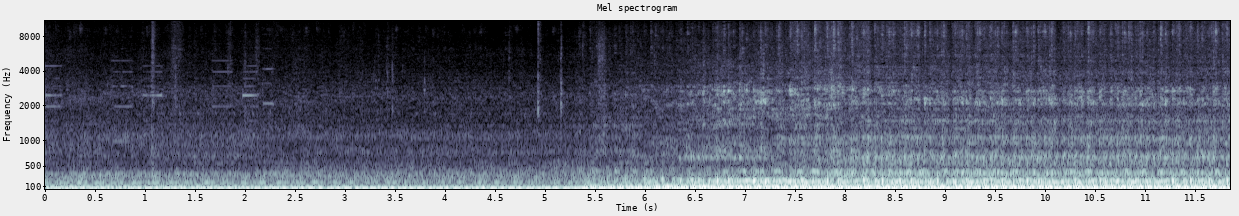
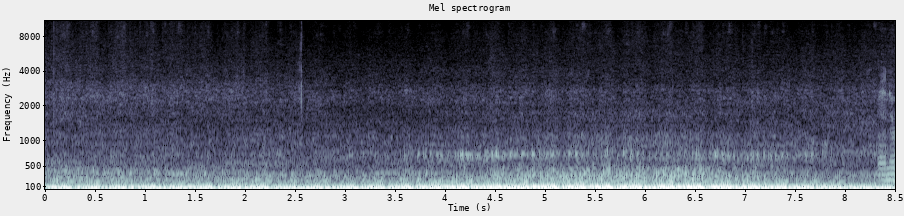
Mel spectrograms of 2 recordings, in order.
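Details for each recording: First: V8 with exhaust cutout after tune changes smoothing timing corrections: loud, deep, steady idle with even burble growing fuller as cutout opens; no misses, smoother idle. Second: Idle with an exhaust cutout and a tune adding timing at underspeed and removing it at overspeed, about 3-4 degrees total, fuel use about 0.8 gal/h: deep, uneven lope, three or four lumps a second; lopey idle from timing corrections.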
